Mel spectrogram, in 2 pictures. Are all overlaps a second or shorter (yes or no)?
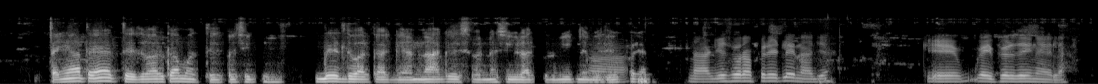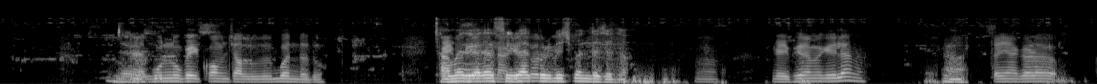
yes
